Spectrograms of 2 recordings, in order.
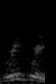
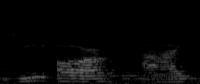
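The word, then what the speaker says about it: gris-gris: You also have the Gree bag, spelled G-R-I-S. G-R-I-S, G-R-I-S. I know it looks and it's spelled like it should be saying gris or something like that, but it's called Gree, like G-R-E-E, a Gree bag.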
